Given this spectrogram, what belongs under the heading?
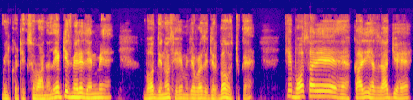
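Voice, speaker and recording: A man with a somewhat high voice asks a curious, polite question. He sounds close and dry. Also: warm tone, no echo. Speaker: student asking a question.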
